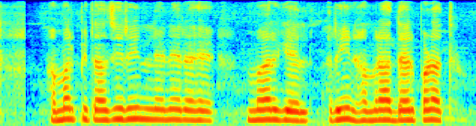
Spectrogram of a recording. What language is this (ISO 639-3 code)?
mai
